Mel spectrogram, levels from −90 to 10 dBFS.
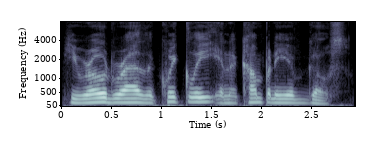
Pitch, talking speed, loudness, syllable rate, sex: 135 Hz, 185 wpm, -16 LUFS, 4.7 syllables/s, male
